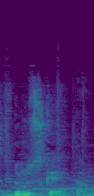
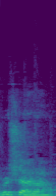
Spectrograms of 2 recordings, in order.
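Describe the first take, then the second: First: It is pronounced the Italian way. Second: It is pronounced the American way. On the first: The speaker calls it right. "It's bruschetta" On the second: The speaker calls it wrong. "That's an American way of calling it"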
